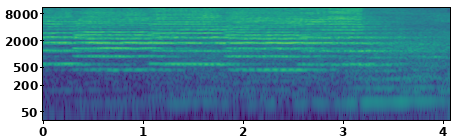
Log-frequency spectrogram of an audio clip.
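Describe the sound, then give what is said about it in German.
A fire engine siren wails loudly and continuously for about four seconds, a steady, rich, buzzing tone that rises slightly in pitch midway, with low vehicle rumble beneath and no voices. “Die Feuerwehr. Da brennt's irgendwo.”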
